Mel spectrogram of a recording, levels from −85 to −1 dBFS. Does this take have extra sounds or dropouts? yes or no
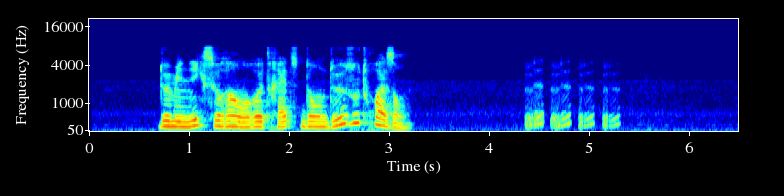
yes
